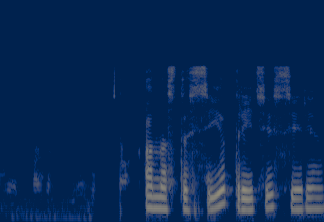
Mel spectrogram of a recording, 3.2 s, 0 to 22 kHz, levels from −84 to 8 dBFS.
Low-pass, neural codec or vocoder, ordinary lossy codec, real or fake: 7.2 kHz; codec, 16 kHz, 16 kbps, FreqCodec, smaller model; none; fake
